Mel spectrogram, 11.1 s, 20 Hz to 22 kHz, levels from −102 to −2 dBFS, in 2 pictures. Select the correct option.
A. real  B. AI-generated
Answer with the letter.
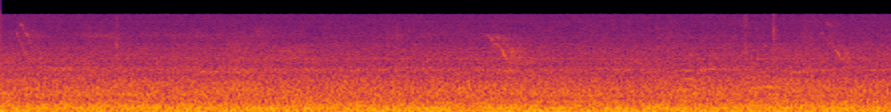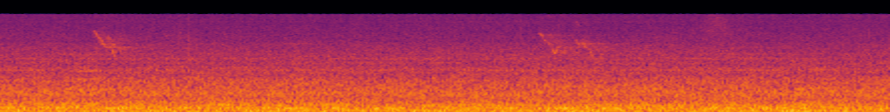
A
